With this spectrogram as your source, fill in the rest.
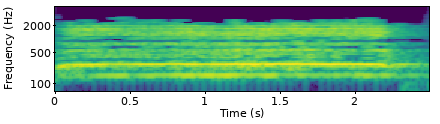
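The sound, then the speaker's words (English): A tramp steamer, a freighter, blows its steam whistle in one long, loud, steady blast with a deep harmonic drone, holding for about two seconds before cutting off abruptly. “What's the tramp whistling for, Daddy?”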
